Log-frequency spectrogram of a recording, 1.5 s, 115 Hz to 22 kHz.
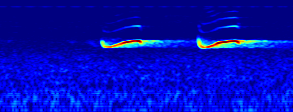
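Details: A song thrush singing in a garden in April 2021 gives the same clear whistled phrase twice, each one slurring upward and then leveling off, with a short pause between the two.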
